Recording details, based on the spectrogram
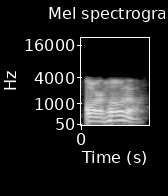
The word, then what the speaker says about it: Arjona: Do I pronounce your name Arjona? – Arjona. – Arjona. Okay, because somebody corrected me and said it was a hard J. So it's spelled with a J, A-R-J-O-N-A.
